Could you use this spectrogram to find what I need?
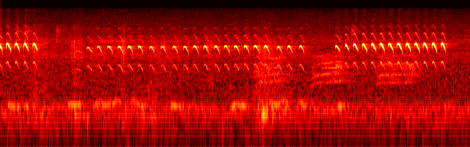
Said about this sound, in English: The hobby is a small falcon, smaller than a kestrel. With their long wings and streamlined shape, they are perfectly evolved for catching dragonflies and small birds, such as house martins and swifts.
